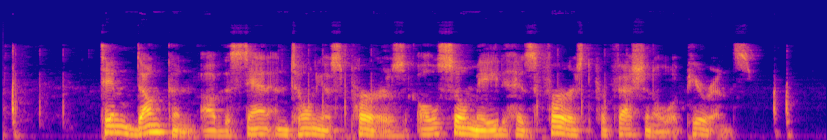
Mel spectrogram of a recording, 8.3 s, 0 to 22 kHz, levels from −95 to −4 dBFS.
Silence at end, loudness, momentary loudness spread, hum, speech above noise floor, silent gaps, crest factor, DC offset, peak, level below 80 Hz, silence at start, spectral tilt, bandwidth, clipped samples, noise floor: 0.35 s; -20 LUFS; 14 LU; none; 32 dB; none; 18 dB; under 0.1%; -2 dBFS; -50 dBFS; 0.1 s; -5.5 dB/octave; 7.4 kHz; under 0.1%; -51 dBFS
